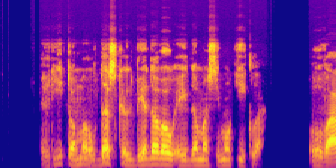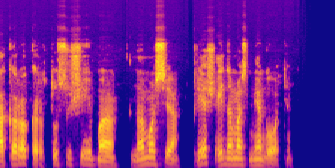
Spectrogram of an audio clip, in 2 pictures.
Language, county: Lithuanian, Kaunas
